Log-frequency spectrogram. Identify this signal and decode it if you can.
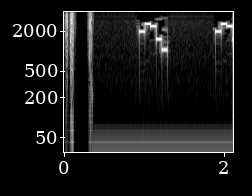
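Five-tone selective call (ZVEI), heard as quick runs of five tones, tones of about 70 ms. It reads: 88051
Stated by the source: ZVEI five-tone selective call received by SDR.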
